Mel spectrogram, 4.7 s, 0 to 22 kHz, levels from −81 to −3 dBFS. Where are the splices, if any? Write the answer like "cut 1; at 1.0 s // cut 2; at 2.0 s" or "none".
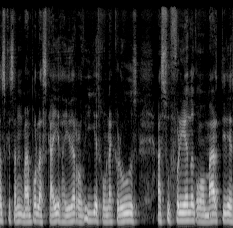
none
